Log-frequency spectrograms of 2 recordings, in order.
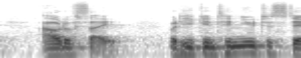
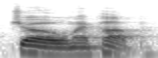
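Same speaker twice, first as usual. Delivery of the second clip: sad; 8 dB louder, slower than usual. A narrator's reading. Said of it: "he said sadly".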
